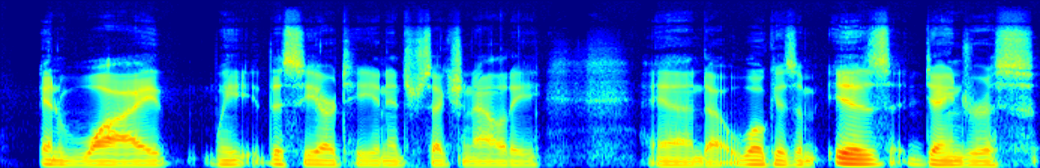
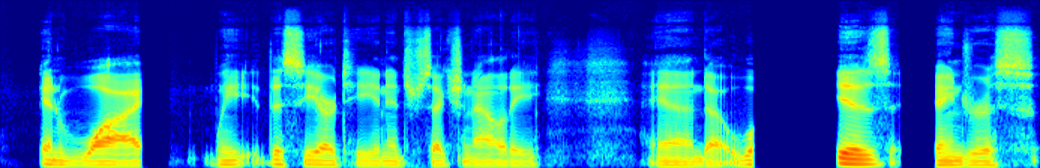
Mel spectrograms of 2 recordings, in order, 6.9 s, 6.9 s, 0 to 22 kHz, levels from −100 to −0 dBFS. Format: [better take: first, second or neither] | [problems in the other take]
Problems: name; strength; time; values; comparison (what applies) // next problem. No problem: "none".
first | audio cutting out; at 1 s, at 5 s for 0.5 s and at 6 s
